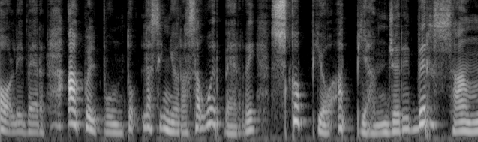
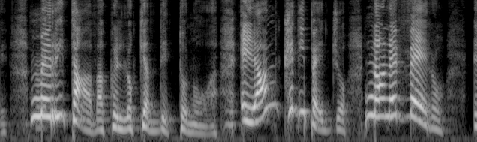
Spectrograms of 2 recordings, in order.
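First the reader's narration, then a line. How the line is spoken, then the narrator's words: Exclaimed. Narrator (Italian): esclamò Oliver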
